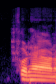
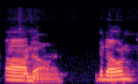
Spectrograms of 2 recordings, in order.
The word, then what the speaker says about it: Proudhon: It's Proudhon or whatever it is. – Proudhon, thank you.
